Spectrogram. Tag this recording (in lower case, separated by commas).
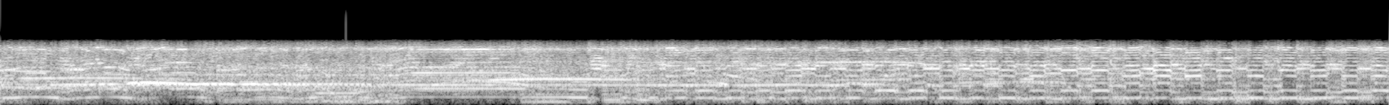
plucked string instrument, strum, electric guitar, music, musical instrument, guitar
